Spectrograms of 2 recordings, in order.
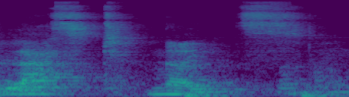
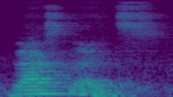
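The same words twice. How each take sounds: First: The T at the end of 'last' is pronounced. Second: The T at the end of 'last' is dropped. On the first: The speaker calls it wrong. "you don't say last nights. Nobody says that" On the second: The speaker calls it right. "They say last nights"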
